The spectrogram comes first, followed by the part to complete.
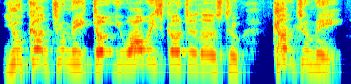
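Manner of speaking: high-pitched, riled-up locker-room demand; fired-up teammate. Retold or imitated. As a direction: imitate a fiery teammate demanding attention. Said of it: "He's all mad and jacked up".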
